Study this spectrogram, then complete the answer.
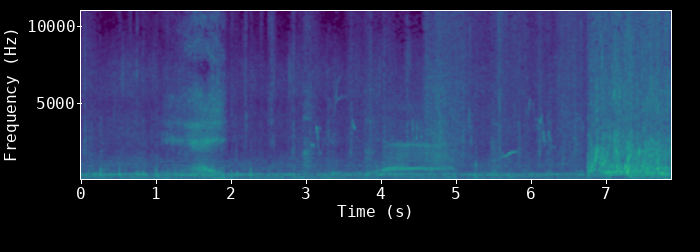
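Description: Swarming bees buzz continuously around the player under attack in the video game 7 Days To Die, a steady droning hum with shifting whines, growing louder near the end.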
